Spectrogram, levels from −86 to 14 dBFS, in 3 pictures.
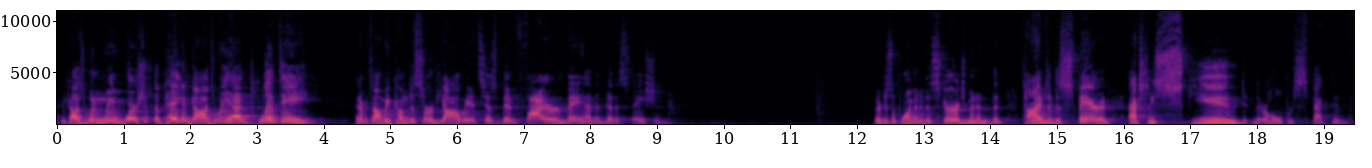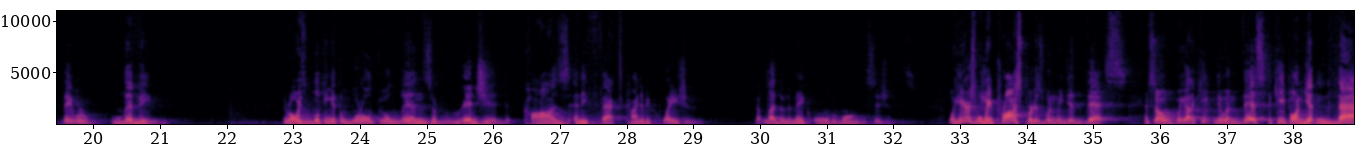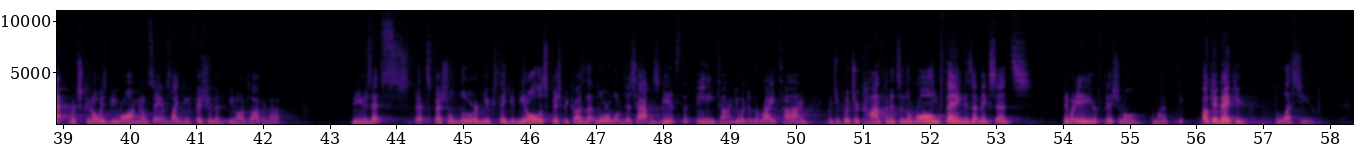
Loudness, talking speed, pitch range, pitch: -31 LUFS, 180 wpm, 150-205 Hz, 175 Hz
